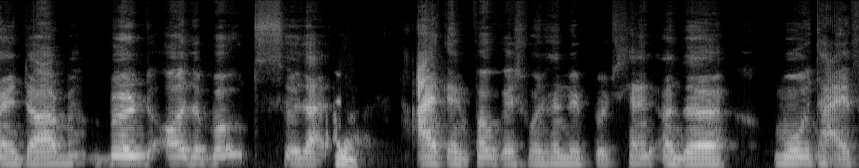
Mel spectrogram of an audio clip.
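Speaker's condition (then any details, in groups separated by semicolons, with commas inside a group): Cerebral palsy; cerebral palsy from birth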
